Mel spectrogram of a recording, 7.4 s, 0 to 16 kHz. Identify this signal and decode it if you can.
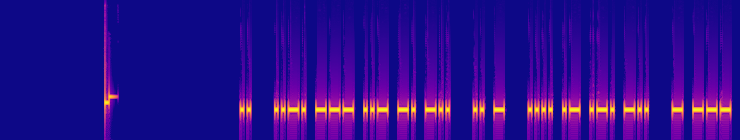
Morse code, heard as a keyed tone, about 36 wpm, 700 Hz. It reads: I FOUND IT HARD TO
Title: Sentences from Top 1000 Words - Review Part 1 - 35wpm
